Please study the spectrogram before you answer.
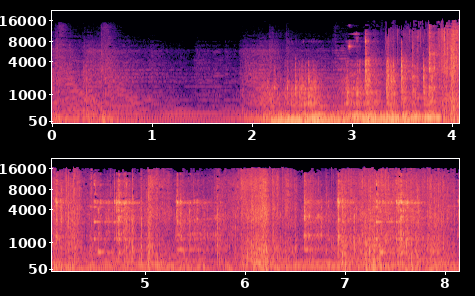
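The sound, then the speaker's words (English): A cold drink being taken from a refrigerated box and opened: clinks of glass and metallic rattles over a busy, sustained clatter, after a short quiet hum at the start. “This time I managed to get a refrigerated box full of Twinkies and vids, so let's crack a cold one.”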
